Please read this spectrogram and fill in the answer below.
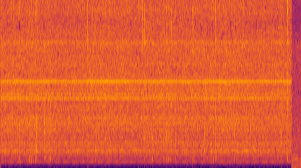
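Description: Screws being driven out of a mini PC's cooling fan assembly with a screwdriver: a steady hum and noisy whir with light clicks and scrapes of metal and plastic, cutting off abruptly near the end.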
